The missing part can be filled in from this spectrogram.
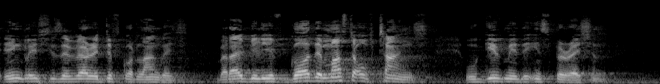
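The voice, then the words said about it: African-accented English. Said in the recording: “we in Africa, we murdered it... understand my accent”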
